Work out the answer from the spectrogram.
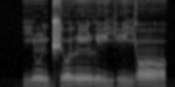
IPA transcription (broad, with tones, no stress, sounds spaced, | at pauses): j ũ˨ d͡ʒ o˨˦ l ĩ˧ l i˨ j i˨˦ j ɔ˦˨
